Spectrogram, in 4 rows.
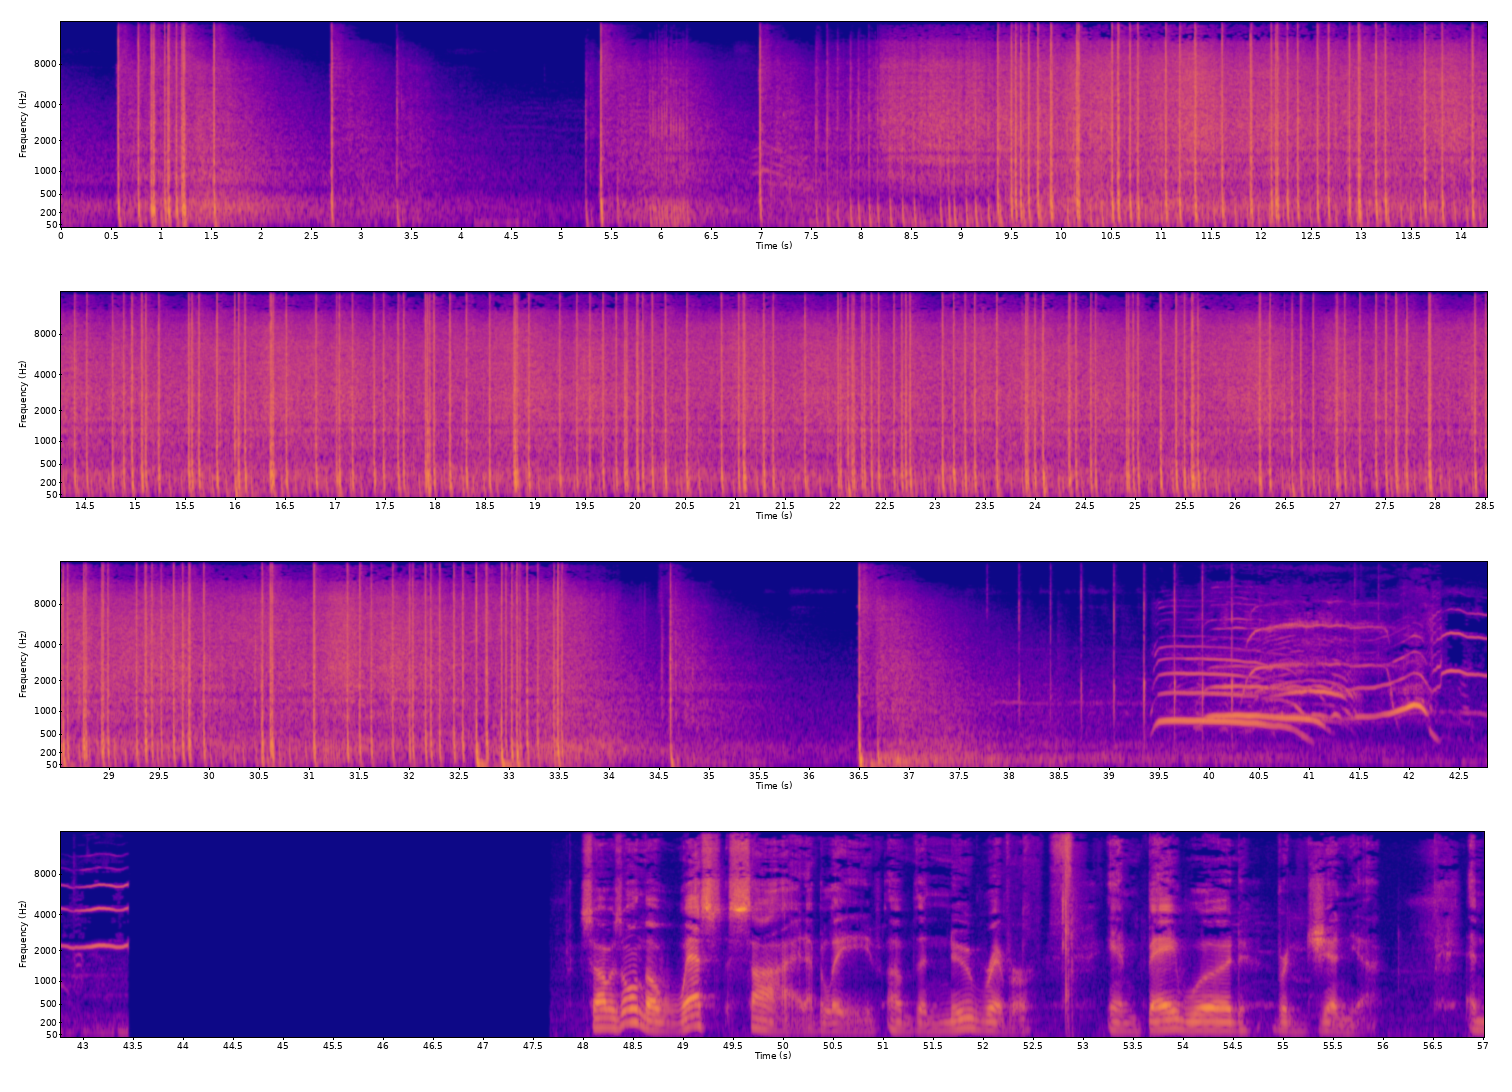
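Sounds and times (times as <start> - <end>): fireworks bangs and crackle: 0.0 - 4.6, 5.2 - 43.2.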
